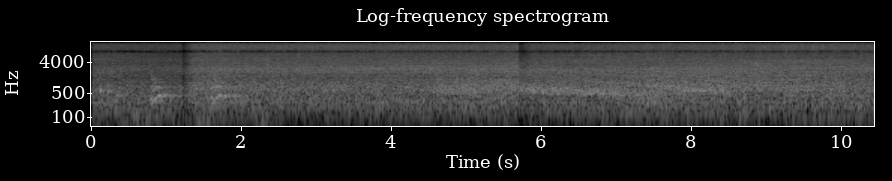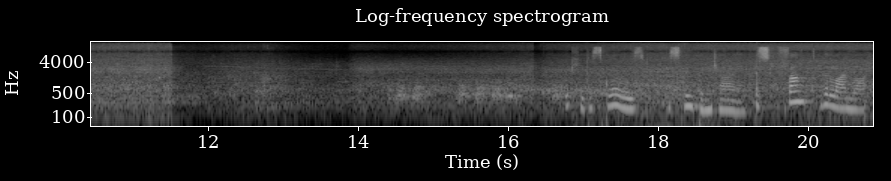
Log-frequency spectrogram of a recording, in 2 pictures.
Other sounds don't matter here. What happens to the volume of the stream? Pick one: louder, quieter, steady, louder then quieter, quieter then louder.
quieter then louder.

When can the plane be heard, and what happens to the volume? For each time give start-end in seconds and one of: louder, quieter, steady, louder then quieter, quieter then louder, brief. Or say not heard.
4.5-18.4 quieter then louder.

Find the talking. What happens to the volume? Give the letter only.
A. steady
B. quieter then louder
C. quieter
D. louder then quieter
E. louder
B.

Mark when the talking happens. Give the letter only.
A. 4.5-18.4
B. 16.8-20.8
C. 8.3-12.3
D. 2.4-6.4
B.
